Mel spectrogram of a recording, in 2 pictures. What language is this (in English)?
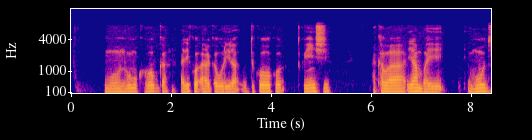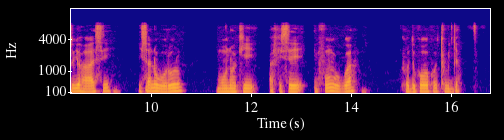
Rundi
